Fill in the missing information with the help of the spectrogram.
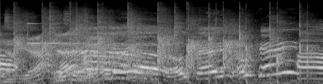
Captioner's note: movers clapping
